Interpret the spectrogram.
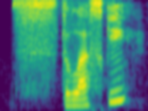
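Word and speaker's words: Stahelski: Directed by Chad Stileski. – Mm-hmm. – Might have mispronounced that, pardon. – I think you got it.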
